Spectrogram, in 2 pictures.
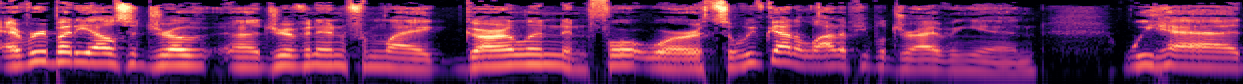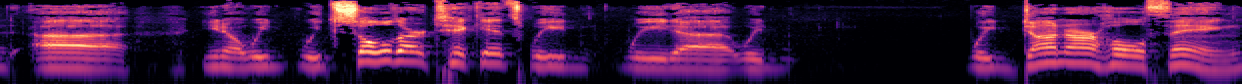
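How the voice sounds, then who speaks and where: In a quiet background, a man with an unremarkable speaking voice talks at a moderate pace, fairly high in pitch with ordinary pitch variation. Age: 30s. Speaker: podcast host and metal musician. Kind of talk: casual chat.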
